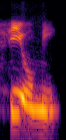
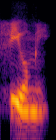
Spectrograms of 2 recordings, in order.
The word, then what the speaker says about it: filme: Ela só tem som l quando nós temos uma vogal. Filme passa mesmo. Filme. Tenemos na consonante depois de lá. L el em razão disso. Filme e não filme. Filme.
